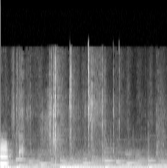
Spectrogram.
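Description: Background music with steady held notes, under faint rustling and light clicks of a foil booster pack and trading cards being handled as the cards are drawn out.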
